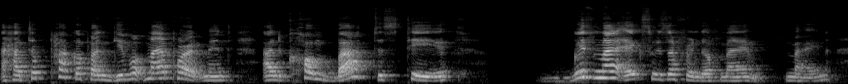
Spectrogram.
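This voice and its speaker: Audible room echo surrounds a woman who speaks at a fairly slow pace with a fairly high pitch and very wide pitch swings. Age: 60s. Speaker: vlogger. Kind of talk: casual vlog talk.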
